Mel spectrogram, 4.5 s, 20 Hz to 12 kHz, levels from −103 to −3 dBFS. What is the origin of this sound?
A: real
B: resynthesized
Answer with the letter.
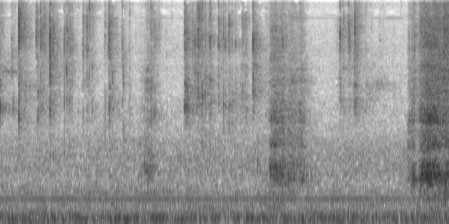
A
